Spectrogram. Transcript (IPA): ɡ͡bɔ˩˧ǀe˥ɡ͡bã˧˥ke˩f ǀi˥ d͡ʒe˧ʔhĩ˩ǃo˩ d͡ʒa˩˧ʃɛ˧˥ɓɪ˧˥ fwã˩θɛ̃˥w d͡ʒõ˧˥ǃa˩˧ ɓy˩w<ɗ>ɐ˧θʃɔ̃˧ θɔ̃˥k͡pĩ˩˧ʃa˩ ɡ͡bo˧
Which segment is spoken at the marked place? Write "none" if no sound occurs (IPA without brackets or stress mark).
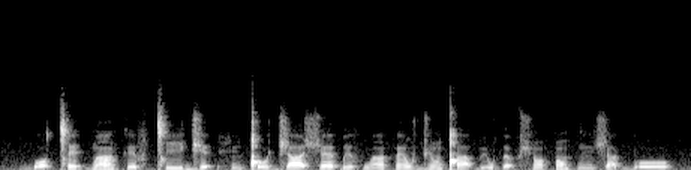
ɗ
